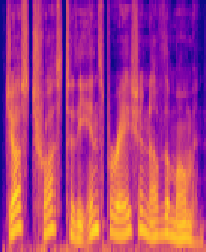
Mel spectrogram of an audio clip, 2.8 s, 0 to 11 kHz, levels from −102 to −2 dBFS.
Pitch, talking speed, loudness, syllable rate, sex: 165 Hz, 175 wpm, -19 LUFS, 4.5 syllables/s, male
